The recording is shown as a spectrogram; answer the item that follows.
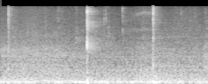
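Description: A few faint, sharp clicks around the middle over a low steady hum, from endoscopic surgical instruments being worked into the disc of a plastic spine model.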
